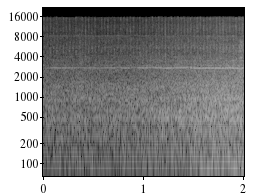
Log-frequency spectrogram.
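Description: A 2019 Dodge Journey's 3.6-litre Pentastar V6, heard up close under the open hood, idling steadily with a low hum, a faint steady high whine and no knocks. It grows louder over the second half.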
